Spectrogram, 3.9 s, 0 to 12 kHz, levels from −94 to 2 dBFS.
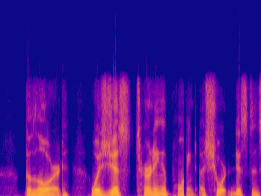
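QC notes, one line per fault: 2.75–2.88 s: lost AMR speech frames. About 40 ms of speech goes missing, which fits two 20 ms frames failing their checksum. The wideband decoder repeats the last pitch and vocal tract settings with falling gain. The sound briefly drops to near silence, then returns weak for a moment.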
